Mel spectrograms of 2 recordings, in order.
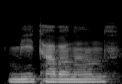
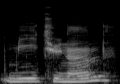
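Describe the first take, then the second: First: The middle keeps the full 'ava' with a v sound. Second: The middle is shortened to a single 'oo' sound. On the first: This is the formal full form. "You always have to say like mi tavanand" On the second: This is the casual spoken form. "the more colloquial pronunciation"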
